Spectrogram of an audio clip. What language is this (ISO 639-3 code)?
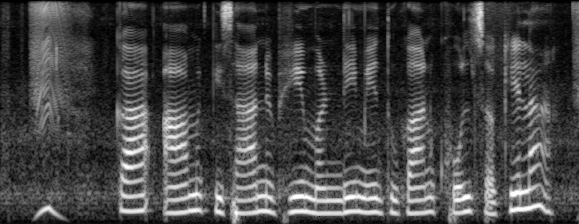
bho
